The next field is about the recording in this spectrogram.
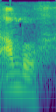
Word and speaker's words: umbel: Kan tulisannya umbel, bacanya ambel.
